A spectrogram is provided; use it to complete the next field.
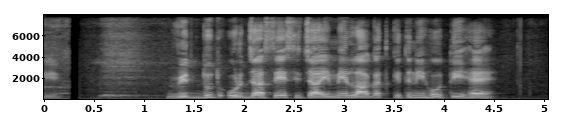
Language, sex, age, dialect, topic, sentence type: Hindi, male, 18-24, Marwari Dhudhari, agriculture, question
